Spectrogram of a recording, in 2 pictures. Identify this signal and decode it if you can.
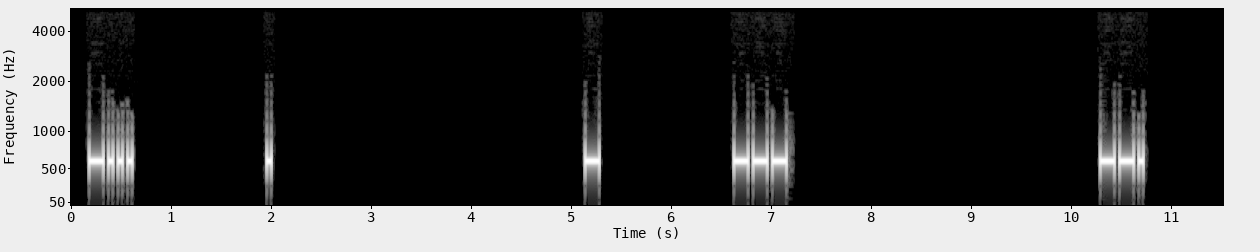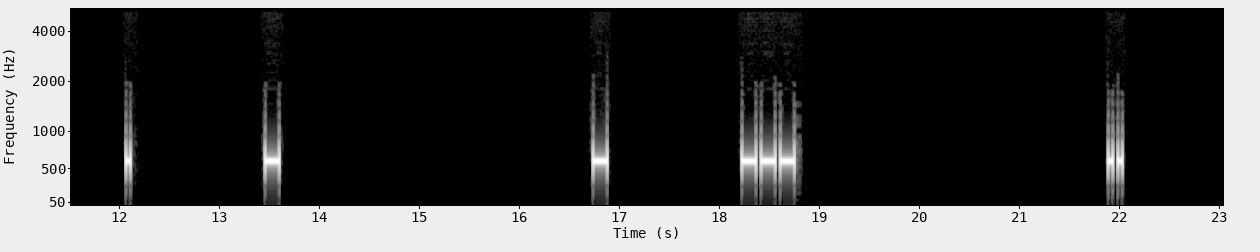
Morse code, heard as a keyed tone, about 25 wpm, spaced as for 6 wpm, 600 Hz. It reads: BE TO GET TO I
